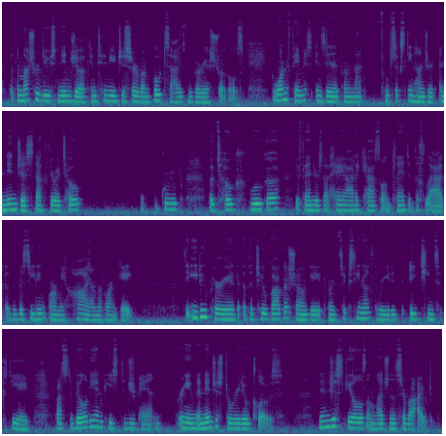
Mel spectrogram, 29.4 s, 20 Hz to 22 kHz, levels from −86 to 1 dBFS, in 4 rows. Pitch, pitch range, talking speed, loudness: 165 Hz, 155-180 Hz, 155 wpm, -39 LUFS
